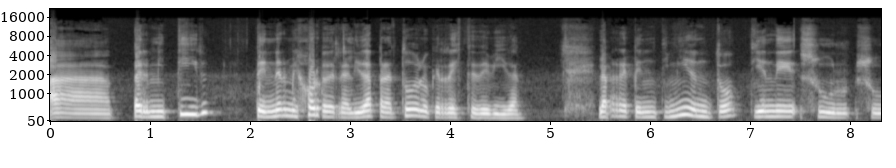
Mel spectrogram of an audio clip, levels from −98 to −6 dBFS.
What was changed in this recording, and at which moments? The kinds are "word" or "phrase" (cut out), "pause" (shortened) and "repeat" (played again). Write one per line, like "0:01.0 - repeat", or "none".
0:02.7 - word
0:05.6 - word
